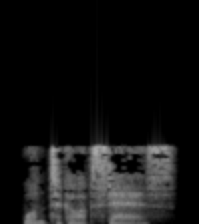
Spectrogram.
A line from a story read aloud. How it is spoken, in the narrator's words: Matthew said, leaning forward to whisper in his ear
